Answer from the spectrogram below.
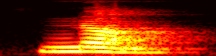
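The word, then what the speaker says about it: numb: या सुन पर जाना नम एन य बी नम बी साइलेंट है नम हिज फीट फेल्ट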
